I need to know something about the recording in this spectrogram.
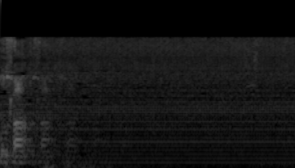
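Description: Steady electrical hum from the public-address sound system, a low tone with a stack of even overtones, left after the voice trails off at the start.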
